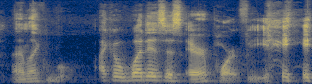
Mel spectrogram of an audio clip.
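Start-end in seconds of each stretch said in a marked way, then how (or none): 1.2-3.2 speaking while laughing. Retelling teasing about a made-up airport fee: laughing. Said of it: "And I'm laughing".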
